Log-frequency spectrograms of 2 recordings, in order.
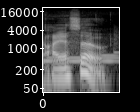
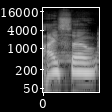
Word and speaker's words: ISO: The final step of the exposure process is our ISO, pronounced either ISO or ISO, which is the sensitivity to light of either our camera sensor or the film stock if we're shooting analog.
